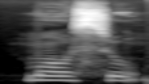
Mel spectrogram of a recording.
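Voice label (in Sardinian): "mossu", female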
